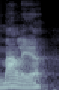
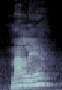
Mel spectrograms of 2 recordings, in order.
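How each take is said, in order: First: Said in the usual way. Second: MALIA with a rising, doubtful tune; questioning. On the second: Real, not acted. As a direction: query "Malia" with the pitch climbing at the end. Doubting his own pronunciation.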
